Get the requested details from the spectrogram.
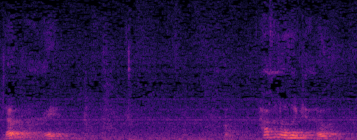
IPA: ˈDon’t ͵worry. ‖ ∣ ˈHave aºnother ͵go.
